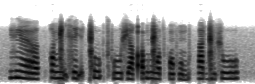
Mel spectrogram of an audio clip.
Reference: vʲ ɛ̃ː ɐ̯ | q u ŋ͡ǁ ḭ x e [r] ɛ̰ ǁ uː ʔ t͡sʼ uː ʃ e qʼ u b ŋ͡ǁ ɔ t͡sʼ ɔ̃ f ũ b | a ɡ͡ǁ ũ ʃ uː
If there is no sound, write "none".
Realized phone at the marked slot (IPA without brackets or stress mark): ɾʲ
